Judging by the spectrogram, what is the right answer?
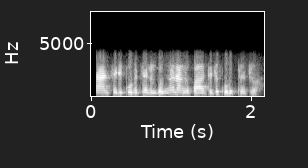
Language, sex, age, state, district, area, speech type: Tamil, female, 30-45, Tamil Nadu, Nilgiris, rural, conversation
